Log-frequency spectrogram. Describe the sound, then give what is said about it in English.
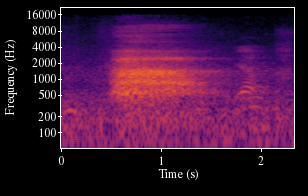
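A church audience inhales deeply together, a single swelling, breathy rush that peaks quickly, lasts about a second and then slowly fades. “All let's take a deep breath.”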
